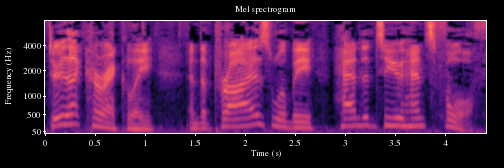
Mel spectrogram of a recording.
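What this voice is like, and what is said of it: Playful mock medieval accent. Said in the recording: “I just did a little medieval accent there just for fun.”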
